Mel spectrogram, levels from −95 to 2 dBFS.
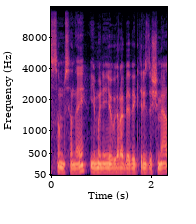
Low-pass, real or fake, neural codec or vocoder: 14.4 kHz; real; none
